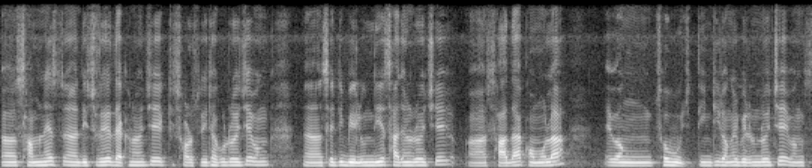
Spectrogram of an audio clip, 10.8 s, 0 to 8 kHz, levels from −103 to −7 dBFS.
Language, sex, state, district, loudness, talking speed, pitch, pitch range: Bengali, male, West Bengal, Kolkata, -17 LUFS, 120 wpm, 145 Hz, 140-155 Hz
